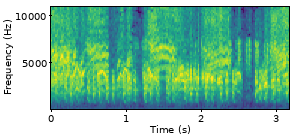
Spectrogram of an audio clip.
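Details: Yellow-vented bulbul chorus intended to attract birds for trapping: loud, rasping squawks and squeals tumbling rapidly over one another, broken by a couple of brief gaps.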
